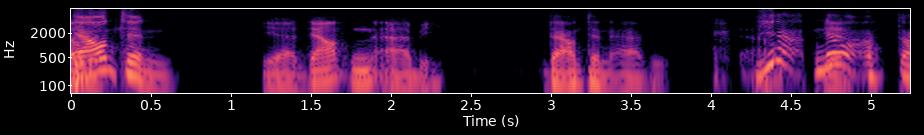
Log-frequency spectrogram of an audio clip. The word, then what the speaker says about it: Downton Abbey: Although I loved like Downton Abbey, you know. Um, yeah, just thought I'd What's it throw that called? in there. Is it Downtown Abbey?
